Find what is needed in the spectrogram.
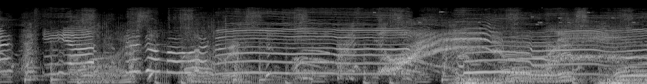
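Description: Several high character voices shouting and yelling together in long held, wavering cries, straining as they haul on a rope, over background music.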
